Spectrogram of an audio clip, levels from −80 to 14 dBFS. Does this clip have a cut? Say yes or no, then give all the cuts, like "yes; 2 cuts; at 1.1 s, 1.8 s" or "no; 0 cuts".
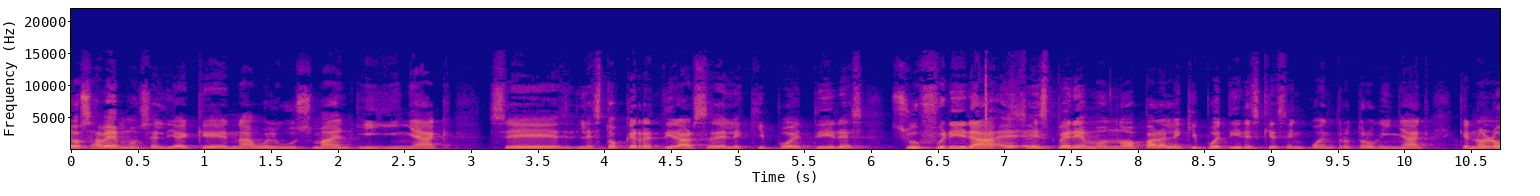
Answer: no; 0 cuts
